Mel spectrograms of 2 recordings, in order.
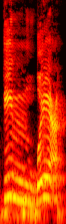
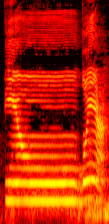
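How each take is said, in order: First: The n is a clear sound at the teeth. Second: The n is hidden, heavy and nasal. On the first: "প্রথমে তানবিনকে তানবিনের জায়গা থেকে উচ্চারণ করি" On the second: "তানবিনটাও মোটা হয়ে যাবে"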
